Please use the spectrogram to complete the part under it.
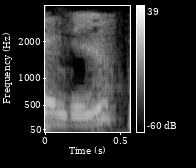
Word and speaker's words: Cindy: Cindy. – What's Sid? Can you spell that for me, please? – C-I-N-D-Y.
